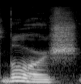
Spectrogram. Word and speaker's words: borscht: Yes, borscht.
